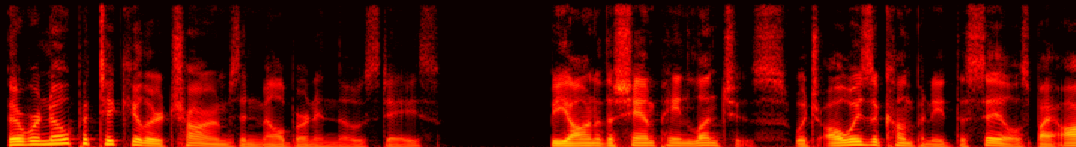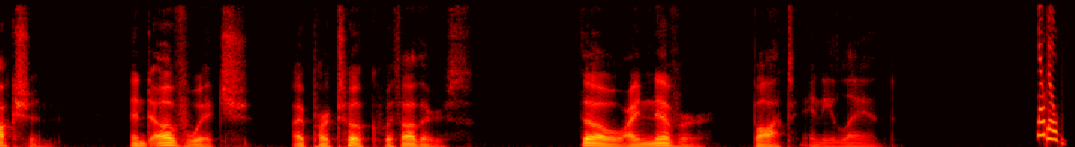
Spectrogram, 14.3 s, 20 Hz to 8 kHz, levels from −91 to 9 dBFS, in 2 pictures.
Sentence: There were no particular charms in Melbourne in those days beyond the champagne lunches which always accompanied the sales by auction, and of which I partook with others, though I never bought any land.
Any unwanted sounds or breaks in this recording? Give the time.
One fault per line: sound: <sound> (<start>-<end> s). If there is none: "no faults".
sound: chirp (14.1-14.3 s)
